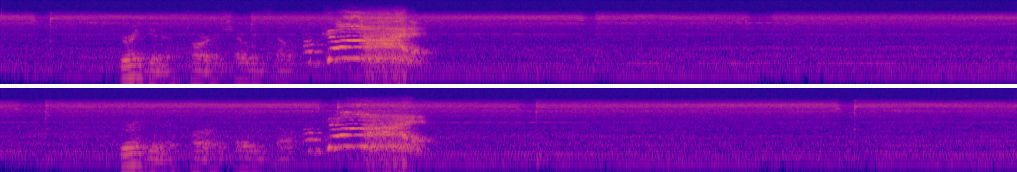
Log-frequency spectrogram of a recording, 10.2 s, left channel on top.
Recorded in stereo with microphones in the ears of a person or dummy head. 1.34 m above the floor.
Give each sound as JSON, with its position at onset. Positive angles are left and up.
{"t": 1.2, "sound": "a man speaking", "side_deg": 80, "distance_m": 7.5}
{"t": 3.0, "sound": "a shout", "side_deg": 75, "distance_m": 6.0}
